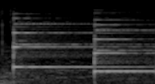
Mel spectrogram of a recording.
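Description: A two-note electronic chime of an elevator arriving at a floor: a bright tone rings out, then a second, slightly lower tone follows about a second later, both sustaining cleanly with no talking.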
